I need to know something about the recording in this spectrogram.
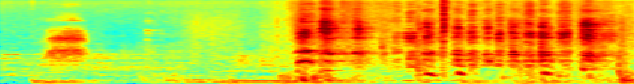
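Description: A drunk woman's breathy, non-speech vocal noises: a short breath early on, then panting and hoarse noises from about halfway.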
